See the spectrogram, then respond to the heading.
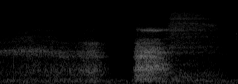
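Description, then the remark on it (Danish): Snuffly, congested breathing through a nose blocked with mucus during a belly-breathing exercise: a long hissing exhale, a short pause, then a sharper sniffing inhale with a faint whistling edge, with no talking. “Man kan rigtig høre, at jeg trækker vejret.”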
